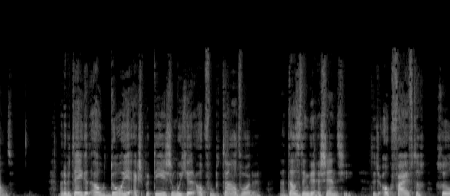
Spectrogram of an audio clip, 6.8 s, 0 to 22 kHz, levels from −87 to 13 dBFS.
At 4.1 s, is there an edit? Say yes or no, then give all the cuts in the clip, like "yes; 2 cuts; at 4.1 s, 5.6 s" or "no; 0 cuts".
yes; 2 cuts; at 4.1 s, 5.5 s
